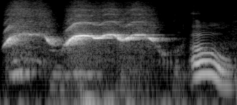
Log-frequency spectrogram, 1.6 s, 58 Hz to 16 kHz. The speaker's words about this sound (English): And I've got the 2 fingers in mouth whistle down to like the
